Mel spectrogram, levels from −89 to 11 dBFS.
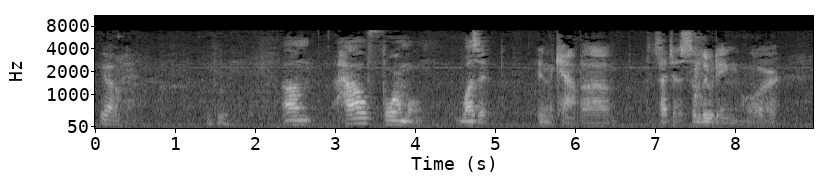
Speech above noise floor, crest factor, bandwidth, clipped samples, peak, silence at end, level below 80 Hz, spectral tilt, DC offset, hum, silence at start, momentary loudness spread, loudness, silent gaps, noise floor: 21 dB; 22 dB; 7.4 kHz; under 0.1%; -4 dBFS; 0 s; -58 dBFS; -2.5 dB/octave; under 0.1%; none; 0 s; 22 LU; -23 LUFS; none; -44 dBFS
